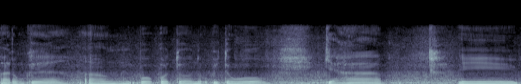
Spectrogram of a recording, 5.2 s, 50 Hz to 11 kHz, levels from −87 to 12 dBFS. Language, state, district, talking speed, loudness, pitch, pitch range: Kokborok, Tripura, West Tripura, 105 wpm, -19 LUFS, 100 Hz, 95-110 Hz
